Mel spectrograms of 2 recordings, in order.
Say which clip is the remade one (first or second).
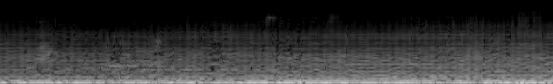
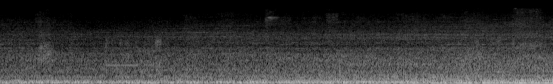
first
